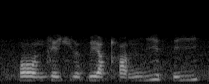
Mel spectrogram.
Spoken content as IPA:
ɔ n z e ç ø ɓ e qʰ ɑ ŋ͡m i θ i

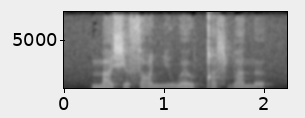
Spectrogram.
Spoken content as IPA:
m a ɕ ə s ɑ ɲ i w ə u̯ ǃ a ɬ b a n ə

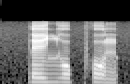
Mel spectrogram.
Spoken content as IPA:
ɾ e ʎ o pʰ o n

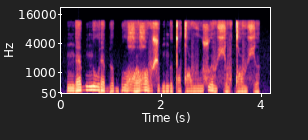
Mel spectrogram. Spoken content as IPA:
ŋ ɛ b n u ɾ ɛ b ɾ ɵ b ɓ u ʁʷ ə ʁʷ ʌ v ʃ ɵ b ŋ ə tʷ ə tˤ ɛ v u sʷ ɛ v ç ʌ v dˤ ɵ v ç ə

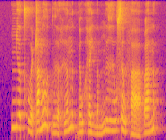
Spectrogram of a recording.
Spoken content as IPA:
ɲ ɨ˧ ə̯ t̪ʰ u˨˩˨ ə̯ ʈ a˧˥ m ɣ u˨˩ t̚ v ɨ˨˩˨ ə̯ h ɨ˧˥ ə̯ ŋ ə˨˩ k̚ ɗ ə˧ w h ɛ˨˩ j ŋ ə˨˩˦ m ŋ ɨ˧ ɣ ɨ˧˥ w s ə˨˩ w f aː˨˩˨ ɓ a˧˥ n

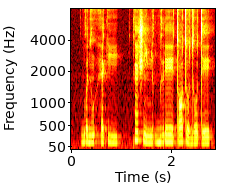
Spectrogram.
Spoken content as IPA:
ɡʷ ɛ˧ d ũ˨ h ɛ˦ k i˧ | k ɛ̃˦ ʃ ĩ˨ ɲ ə˧ ɡ͡b ɨ˧ ɾ eː˦˨ t ɔ˦ t o˨ d o˦˨ t e˦

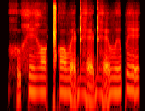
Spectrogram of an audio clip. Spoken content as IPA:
h ṵ x e ɣ ɔ ǁ ɔ β ɛ̰ ɖʱ ɛ̰ ɖʱ ɛ̰ β ɘ p e

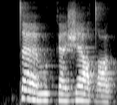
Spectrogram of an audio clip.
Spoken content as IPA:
t æ β ʊ k æ ʒ æ dˤ ʊ

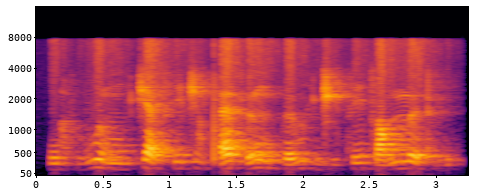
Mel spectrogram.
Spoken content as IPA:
w ɑ̤˨ f ṳ˨ v ɯ˥˩ mː i̤˨ t͡ʃ æ˥˩ tʰ i˨˥ t͡ʃ ɑ̤˥˩ pʼ æ˨˥ tʼ ø˨˥ ŋ u˨˥ b ø˨˩˦ v i̤˥˩ d͡ʒ i̤˨ t͡s i˨˥ d͡z ɑ˨ mː ø˥˩ tʼ i̤˨

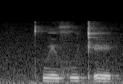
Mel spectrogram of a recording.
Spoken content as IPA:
kʷʰ e xʷ i kʼ e

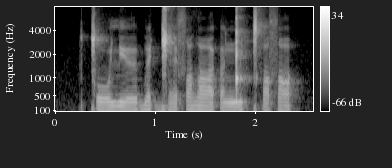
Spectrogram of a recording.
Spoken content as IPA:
ǀ o lʲ ɘː b ɛ ɡ͡ǁ ɛ s ɐ ðˤ əː ʔ ɐ ŋ͡ǃ i ǀʰ ə sˤ ɘ

